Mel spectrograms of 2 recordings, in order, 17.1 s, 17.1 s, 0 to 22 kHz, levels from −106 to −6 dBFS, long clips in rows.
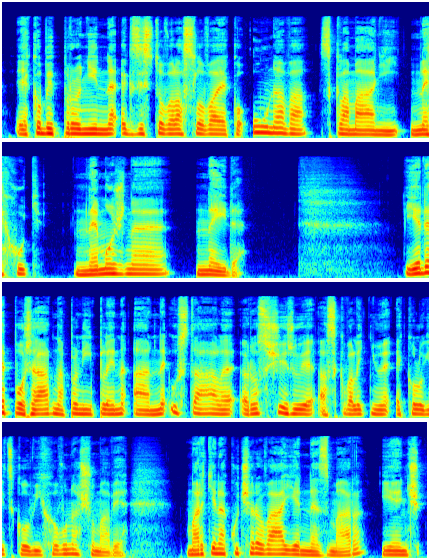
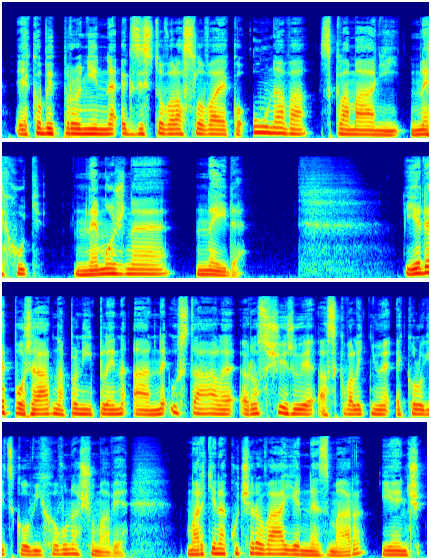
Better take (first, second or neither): neither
